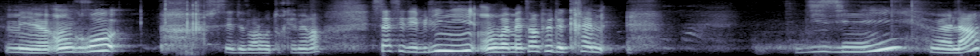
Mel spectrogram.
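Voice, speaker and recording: A woman's voice: on the high side, unhurried, pauses often, a little mellow. A woman vlogging in a casual, chatty way, full of fillers and little restarts. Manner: chatty, filler-heavy, lots of "voilà". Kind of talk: casual vlog chat.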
